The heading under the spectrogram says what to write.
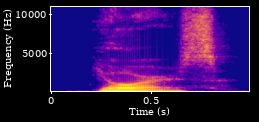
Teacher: if you listen carefully, you can hear a bit of the sound of the letter S at the end of a word like yours. So the sound of Z is not as strong or as long as in a word like zero. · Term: a Z with a little S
